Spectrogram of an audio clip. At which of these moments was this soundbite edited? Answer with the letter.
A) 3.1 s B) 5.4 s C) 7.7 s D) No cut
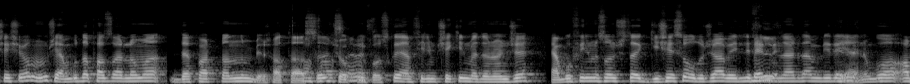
B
